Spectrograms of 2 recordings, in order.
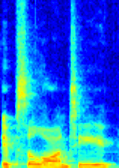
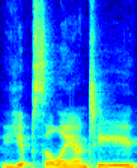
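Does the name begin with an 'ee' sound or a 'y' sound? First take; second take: ee sound; y sound. First: The name begins with an 'ee' vowel sound. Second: The name begins with a 'y' consonant sound. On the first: The speaker calls it right. "it's pronounced like an I" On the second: The speaker calls it wrong. "she pronounced it like a Y"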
